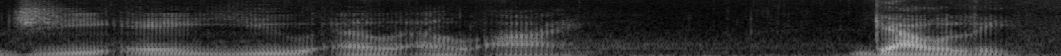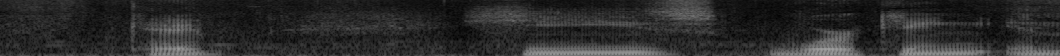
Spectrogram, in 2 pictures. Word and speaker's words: Gaulli: And the Baroque artist here that I wanted to show you specifically is Gaulli, and he is spelled G-A-U-L-L-I, Gaulli, okay?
